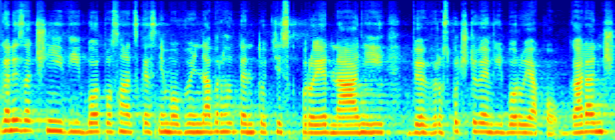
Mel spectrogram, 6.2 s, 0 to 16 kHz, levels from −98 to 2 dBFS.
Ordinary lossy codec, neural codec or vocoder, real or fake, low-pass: Opus, 32 kbps; vocoder, 44.1 kHz, 128 mel bands every 256 samples, BigVGAN v2; fake; 14.4 kHz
